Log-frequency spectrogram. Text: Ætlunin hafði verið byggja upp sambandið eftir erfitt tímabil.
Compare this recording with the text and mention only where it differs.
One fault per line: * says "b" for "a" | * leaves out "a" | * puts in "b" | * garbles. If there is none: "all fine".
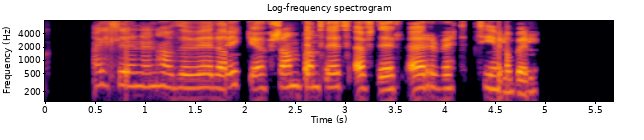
all fine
